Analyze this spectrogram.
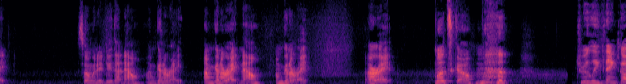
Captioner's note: chuckles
